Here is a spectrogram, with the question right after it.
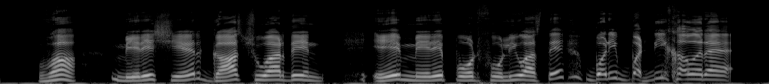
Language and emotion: Dogri, happy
